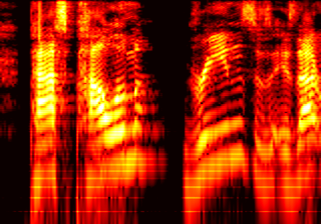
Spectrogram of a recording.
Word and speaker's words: Paspalum: what does it have you how do I pronounce this it's Paspalum greens is that right you got it yeah Paspalum yeah they're super slow they are slow and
